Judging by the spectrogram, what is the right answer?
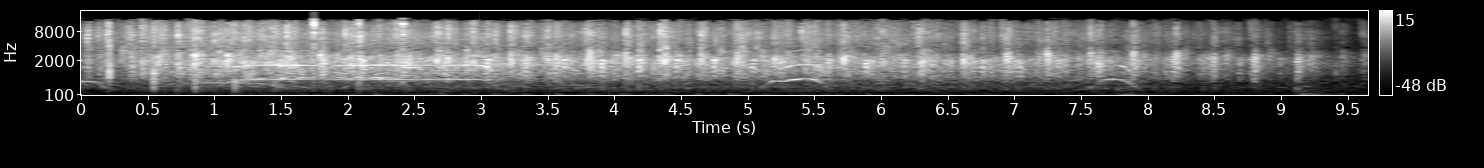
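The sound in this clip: An audience applauds to welcome the keynote speaker at an evening event, with dense, steady clapping that holds strong for the full length and tapers only slightly at the end.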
